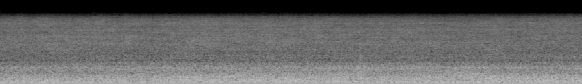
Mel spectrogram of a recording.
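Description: Steady background noise: an even hiss over a low hum, with no other events.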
